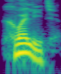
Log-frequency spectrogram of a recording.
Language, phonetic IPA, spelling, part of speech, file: Russian, [xvɐˈlʲitʲ], хвалить, verb, Ru-хвалить.ogg
- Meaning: to compliment, to praise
